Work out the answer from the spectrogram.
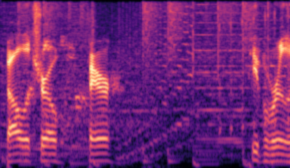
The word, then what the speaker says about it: Balatro: Is that the first win for Balatro? Or Balatro? Apparently I've been saying it wrong.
